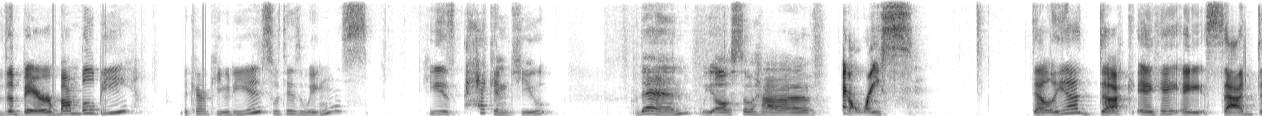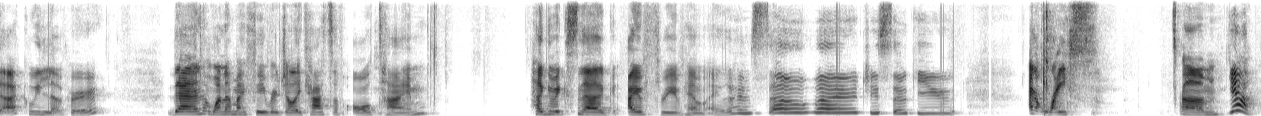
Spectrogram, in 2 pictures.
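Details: Adult woman with Tourette syndrome, with mostly echolalic vocal tics; a recurring echolalic phrase tic occurs repeatedly during speech; vocal tics (Tourette syndrome).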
